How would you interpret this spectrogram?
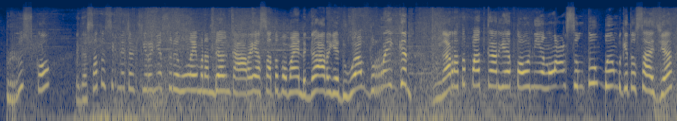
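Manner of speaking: loud, fast esports call; excited play-by-play. Real, not acted. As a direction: shout the teamfight as it happens. Live play-by-play of teamfight. (komentar heboh)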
